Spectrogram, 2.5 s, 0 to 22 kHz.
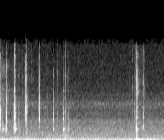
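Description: A few faint, light clicks of a screwdriver turning a small screw on a switch circuit board inside a Beogram 4000 turntable, clustered in the first half second.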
